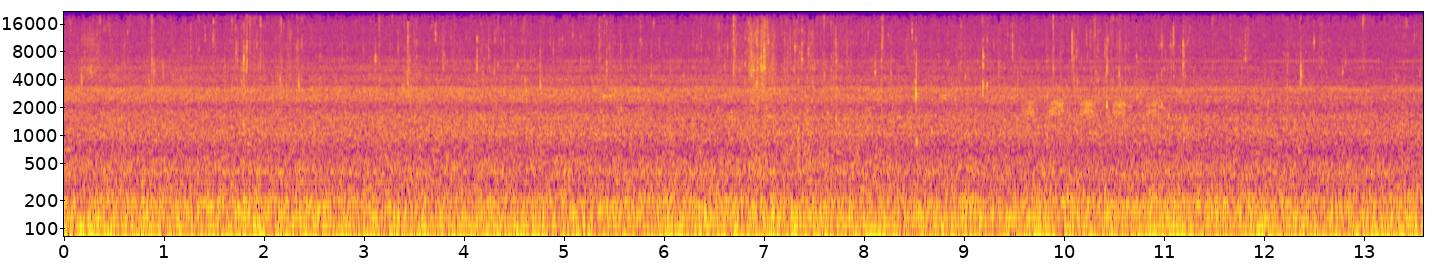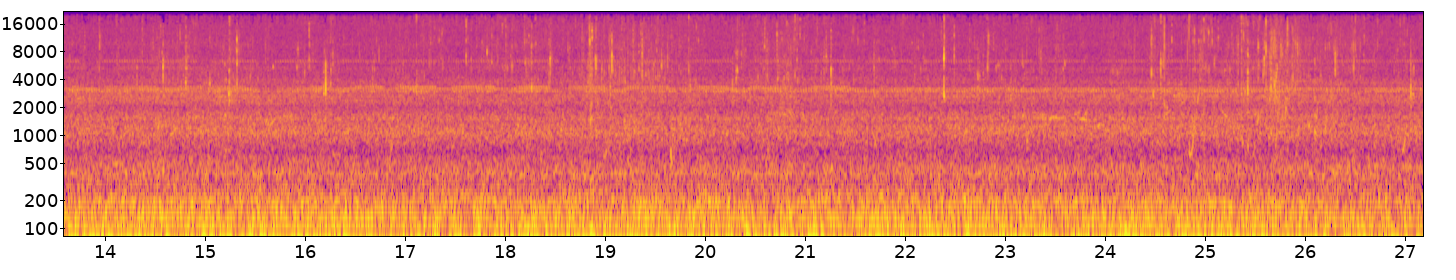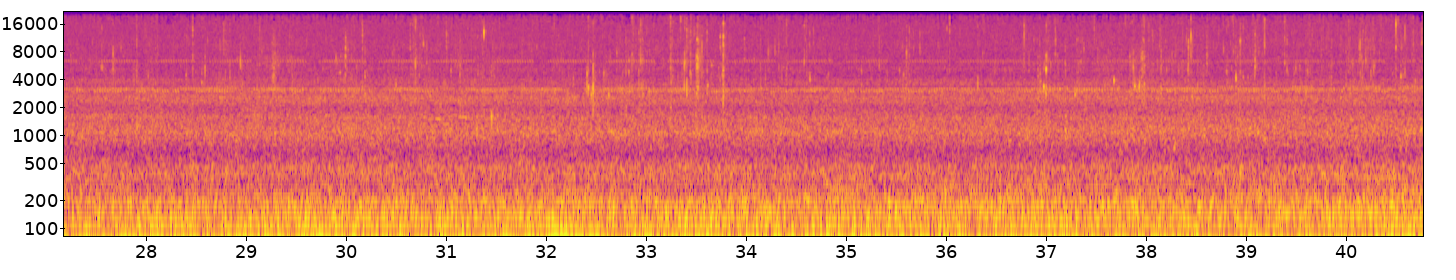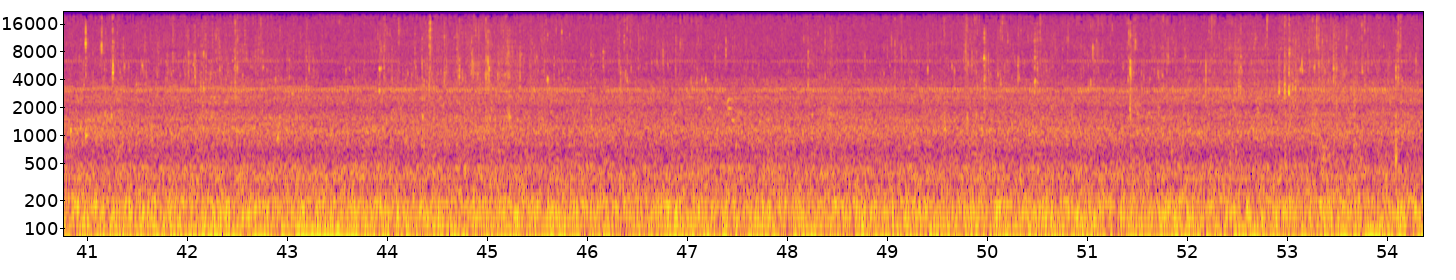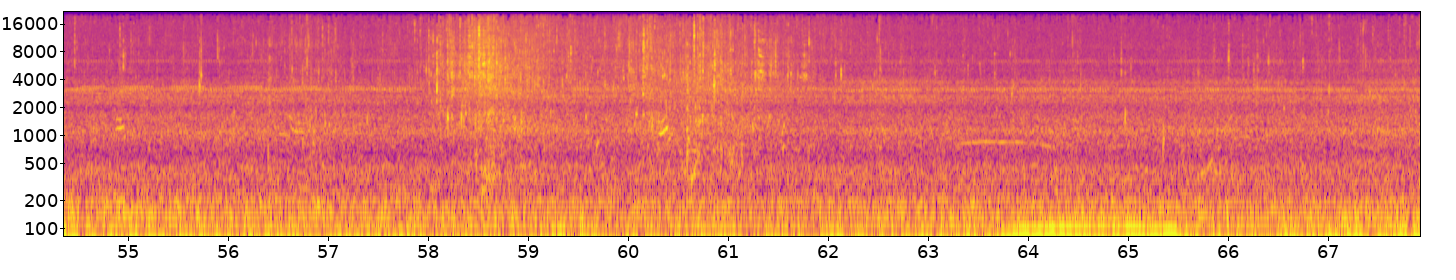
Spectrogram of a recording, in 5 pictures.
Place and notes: {"title": "Rheinufer, Köln, Deutschland - ship traffic", "date": "2012-09-10 20:40:00", "description": "late summer evening at the Rhein river bank, cargo ships passing, deep drones of the engines.\n(LS5, Primo EM172)", "latitude": "50.95", "longitude": "6.97", "altitude": "37", "timezone": "Europe/Berlin"}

